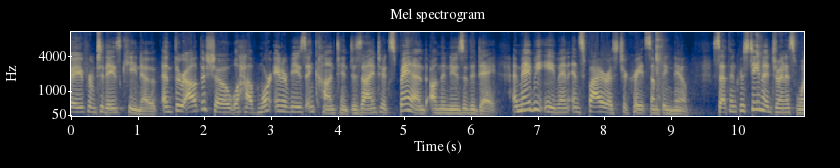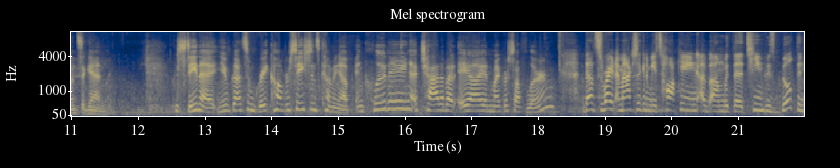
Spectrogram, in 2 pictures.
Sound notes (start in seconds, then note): none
